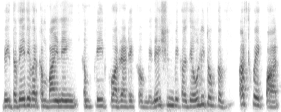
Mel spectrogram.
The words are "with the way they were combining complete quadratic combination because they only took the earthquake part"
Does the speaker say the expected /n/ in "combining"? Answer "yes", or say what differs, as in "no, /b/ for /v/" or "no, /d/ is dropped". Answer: yes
